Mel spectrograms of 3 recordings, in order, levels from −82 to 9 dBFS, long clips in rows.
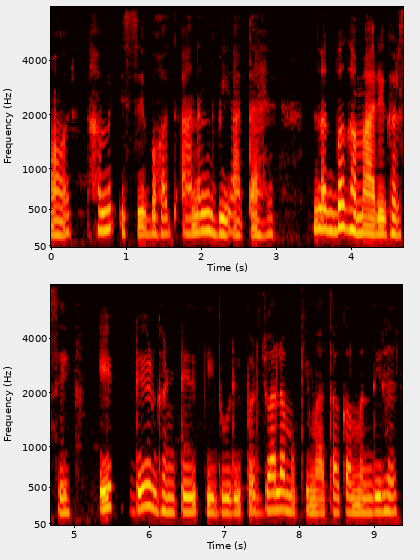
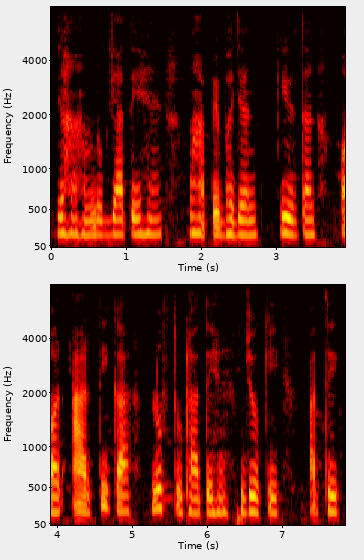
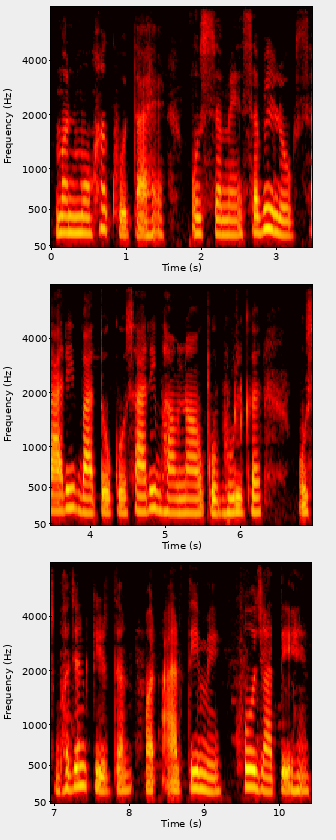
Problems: none marked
